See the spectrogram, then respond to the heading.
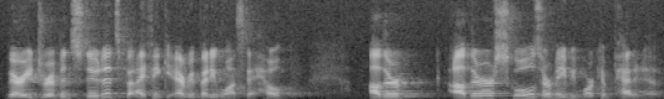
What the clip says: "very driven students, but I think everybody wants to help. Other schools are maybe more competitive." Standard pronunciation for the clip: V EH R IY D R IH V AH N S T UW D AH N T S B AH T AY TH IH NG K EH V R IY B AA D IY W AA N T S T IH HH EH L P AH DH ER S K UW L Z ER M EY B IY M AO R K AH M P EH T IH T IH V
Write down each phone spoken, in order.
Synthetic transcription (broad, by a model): V EH R IY D R IH V AH N S T UW D N T S B AH T AY TH IH NG K EH V R IY B AA D IY W AA N T S T IH HH EH L P AH DH ER S K UW L Z ER M EY B IY M AO R K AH M P EH T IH T IH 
